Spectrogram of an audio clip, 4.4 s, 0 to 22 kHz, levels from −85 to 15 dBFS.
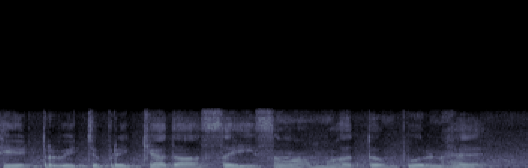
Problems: background sounds at intervals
